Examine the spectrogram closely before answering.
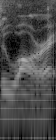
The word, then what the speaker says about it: Suar: His name's actually pronounced Suar, S-U-A-R, Spanish.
